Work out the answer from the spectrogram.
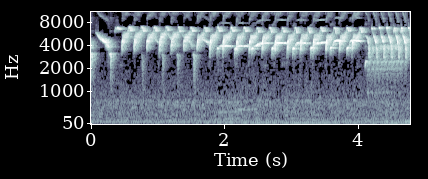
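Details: Song canaries of the Timbrado Español breed, judged as a group of four in November 2015: evenly spaced, fast bubbling trill units repeat steadily at high pitch, then switch abruptly to a harsher, buzzier roll.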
